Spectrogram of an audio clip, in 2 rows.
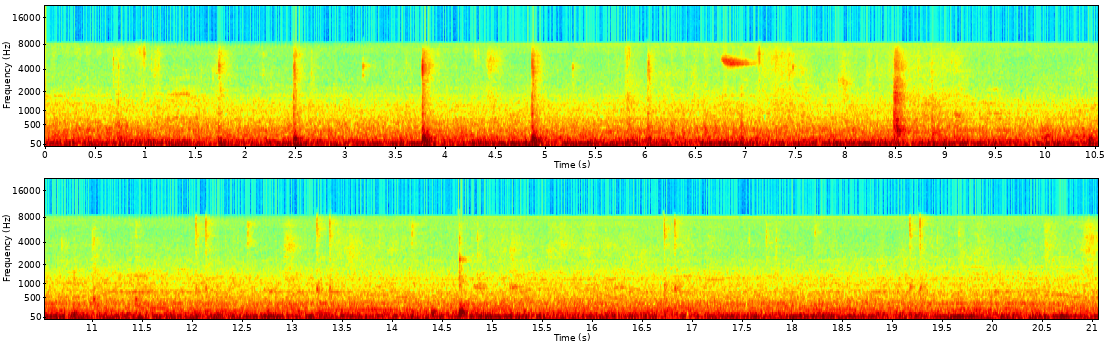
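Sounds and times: steady low hum: 0.0 - 21.0
faint clicks: 11.0 - 13.5, 16.7 - 17.0, 19.1 - 19.8.

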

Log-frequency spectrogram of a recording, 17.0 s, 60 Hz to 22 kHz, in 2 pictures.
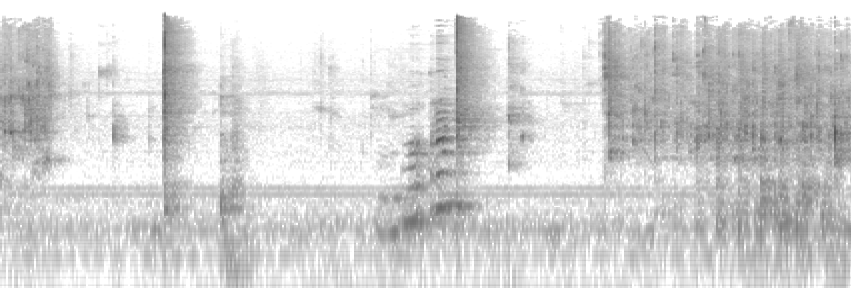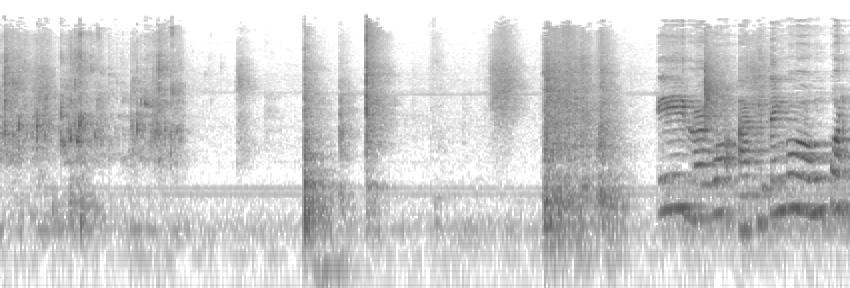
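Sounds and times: milk pouring into a pot: 0.0 - 0.9, 6.0 - 10.5.

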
